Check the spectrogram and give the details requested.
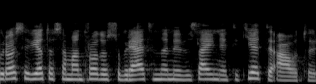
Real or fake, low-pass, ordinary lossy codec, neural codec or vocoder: fake; 7.2 kHz; MP3, 48 kbps; vocoder, 24 kHz, 100 mel bands, Vocos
